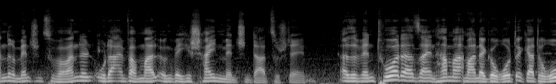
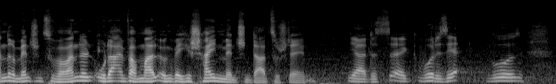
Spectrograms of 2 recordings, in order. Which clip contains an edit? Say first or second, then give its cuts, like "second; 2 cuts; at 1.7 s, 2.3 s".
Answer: first; 2 cuts; at 3.4 s, 4.6 s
